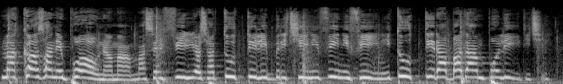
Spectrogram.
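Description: A woman's voice: high-pitched, brisk, slight background noise, close to an everyday voice. An actress playing a brash, aggrieved working-class mother in a theatrical radio drama, complaining and pleading in colloquial, insistent repetitions. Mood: aggrieved, bitter. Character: brash, aggrieved working-class Italian mother defending her arrested son.

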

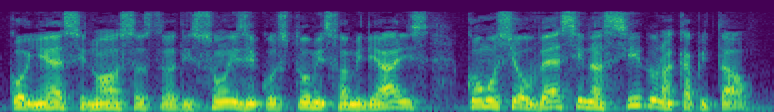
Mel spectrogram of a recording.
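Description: A man's voice: medium pitch, moderate pace, husky, dull audio, close to an everyday voice. A man playing a proud, admiring Roman nobleman and father in a radio drama.

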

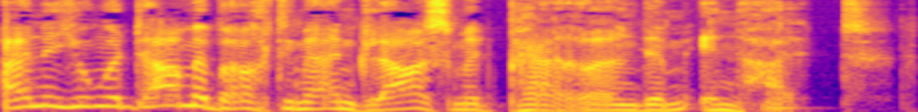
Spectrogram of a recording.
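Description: A man playing a laconic, deadpan private detective who narrates and questions in a radio crime play, with a gravelly voice. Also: a little high, a little slow, dry recording, clean studio sound, full character voice. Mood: deadpan narration. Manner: deadpan, dryly ironic. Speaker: lead actor and first-person narrator. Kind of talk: German-language radio crime play, dry noir narration.

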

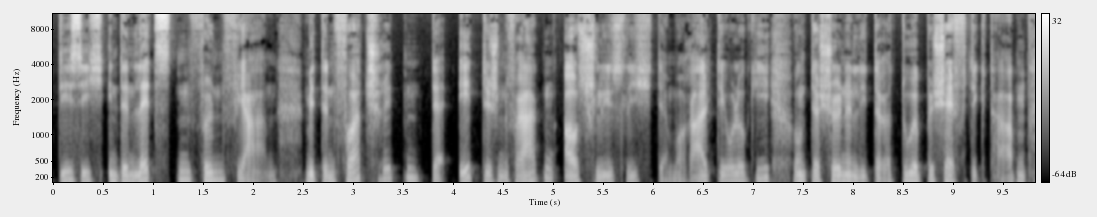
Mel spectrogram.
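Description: A man's voice: medium pitch, dry recording, clean studio sound, natural voice. An actor playing a garrulous, naively sly army general who tells his adventure in a chatty, emphatic radio play monologue. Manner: chatty, emphatic storytelling, drawn-out quoted speech.

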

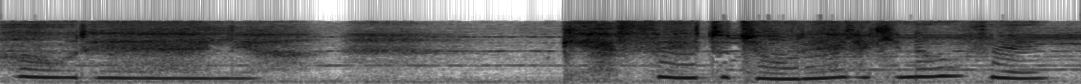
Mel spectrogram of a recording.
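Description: An actress playing a delirious, guilt-ridden old mother on her deathbed in a melodramatic radio play, with a weak, breathy voice that breaks into whispers and halting, repeated words. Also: high voice, steady tone. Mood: tearful, bitter. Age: older. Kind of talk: melodramatic radio drama acting. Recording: dull radio drama audio with music.

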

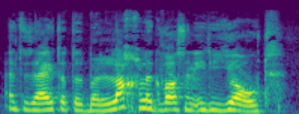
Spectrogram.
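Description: A woman's voice: mid-range voice, rapid-fire, lightly acted. A woman acting an outspoken, defiant schoolgirl in a radio soap, feisty and argumentative. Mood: indignant. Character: outspoken, defiant schoolgirl daughter, quick to answer back.

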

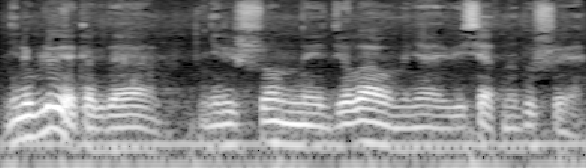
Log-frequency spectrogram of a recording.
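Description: Actor playing easygoing nephew guy, lowish voice, frank, bit teasing, old radio play w faint hiss. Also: a little fast, darkish tone, close to an everyday voice. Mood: earnest. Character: good-natured grown nephew, frank, calm, gently teasing. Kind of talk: Soviet radio play acting.

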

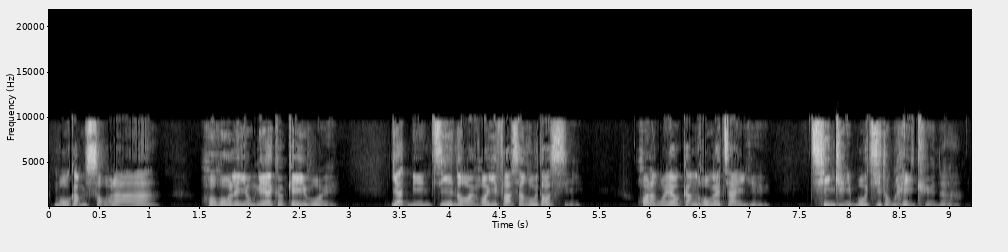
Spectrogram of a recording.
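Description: An actor playing a kindly office manager in a radio drama, soothing and encouraging, with a Hong Kong Cantonese accent. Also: male voice, fairly low pitch, fairly quick, natural voice.

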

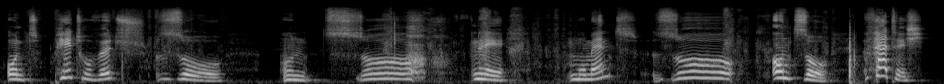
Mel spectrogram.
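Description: A woman's voice: a little high, expressive, drawn-out words, fairly bright tone, slight background noise, heavily acted. A woman playing a cheeky, cocky young boy in a German children's radio play, brash and flippant. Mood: eager, showy.

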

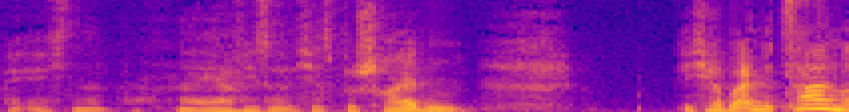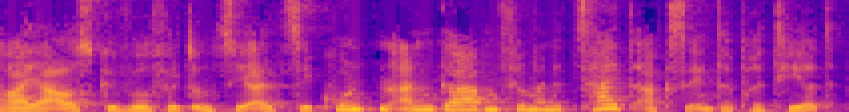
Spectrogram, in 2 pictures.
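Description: An actress playing an eager, admiring composition student in a radio drama, speaking in an earnest, searching, deferential way with a husky voice. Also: female voice, medium pitch, animated, normal speed. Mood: earnest, unsure. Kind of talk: German radio drama acting.

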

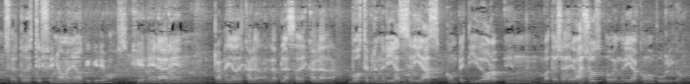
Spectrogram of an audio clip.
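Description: Argentine guy doing a relaxed interview, lowish voice, noisy background. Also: a little fast, hardly any pauses. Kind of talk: informal interview. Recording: noisy on-location interview recording.

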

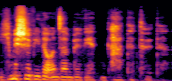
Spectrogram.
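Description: A woman playing a calculating accomplice who talks in a hushed, coaxing way in a German radio drama. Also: a bass voice, fast, creaky. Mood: coolly soothing. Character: calculating woman soothing her hungover accomplice.

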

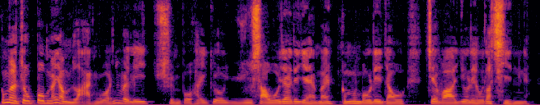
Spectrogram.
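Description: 一位帶香港粵語口音嘅男搭檔主持，用閒談語氣逐點講述細節，口語助詞好多。. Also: male voice, mid-range voice, brisk, hardly any pauses, darkish tone. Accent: Hong Kong Cantonese. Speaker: radio co-host. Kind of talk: casual explanatory radio chat.

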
